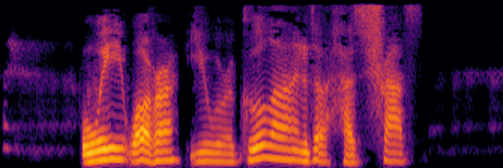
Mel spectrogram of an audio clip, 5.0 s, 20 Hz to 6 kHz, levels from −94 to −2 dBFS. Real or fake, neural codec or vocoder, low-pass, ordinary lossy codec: fake; codec, 16 kHz in and 24 kHz out, 0.4 kbps, LongCat-Audio-Codec, four codebook decoder; 5.4 kHz; MP3, 24 kbps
